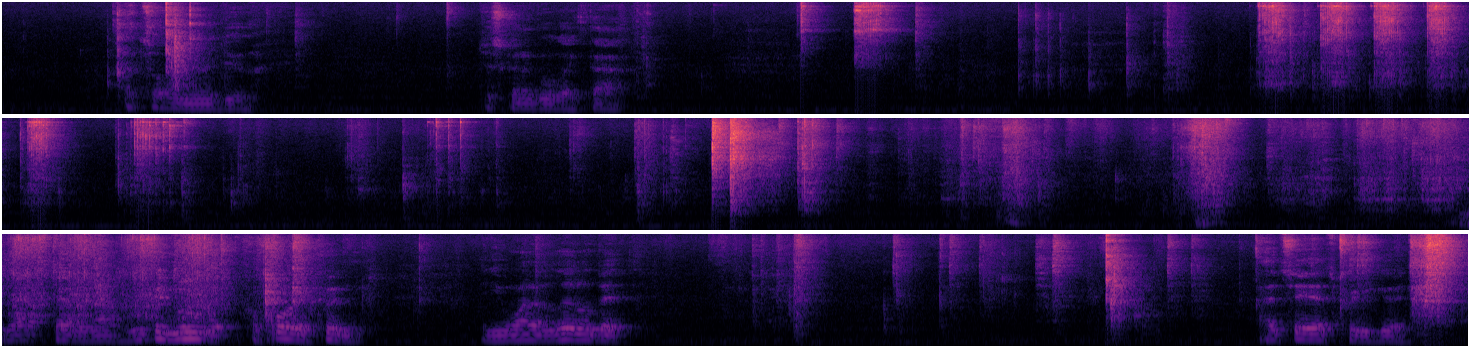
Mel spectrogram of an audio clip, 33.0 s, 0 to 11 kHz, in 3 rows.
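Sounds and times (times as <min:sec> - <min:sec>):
chainsaw chain clicks and rasps: 0:09.4 - 0:12.5, 0:14.2 - 0:14.7, 0:19.9 - 0:24.3.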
